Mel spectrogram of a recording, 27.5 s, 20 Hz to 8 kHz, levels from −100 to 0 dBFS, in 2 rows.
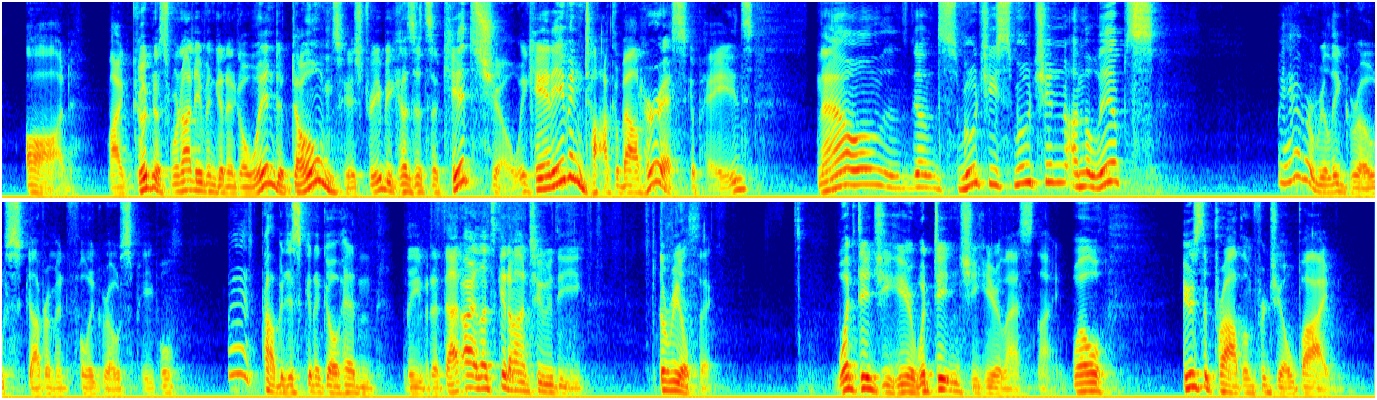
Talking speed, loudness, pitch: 175 wpm, -21 LUFS, 125 Hz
